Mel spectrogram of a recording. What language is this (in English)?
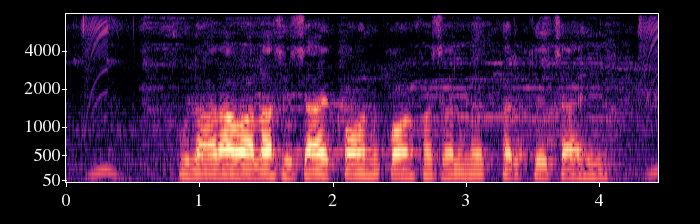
Bhojpuri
